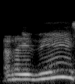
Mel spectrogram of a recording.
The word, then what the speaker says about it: rêver: Voilà, rêver, c'est aussi le est ouvert parce qu'il y a un accent circonflexe.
